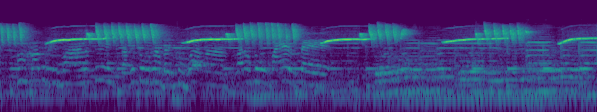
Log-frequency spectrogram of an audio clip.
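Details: A frequently winning contest bar-winged prinia, kept caged, delivers ngebren song: a bright rising whistle leading into a rattling high buzz, phrase after phrase roughly every one and a half seconds.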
